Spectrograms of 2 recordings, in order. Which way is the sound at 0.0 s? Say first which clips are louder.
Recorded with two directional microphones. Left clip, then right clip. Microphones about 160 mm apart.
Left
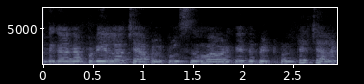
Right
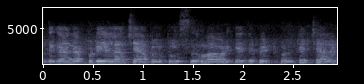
Right 2 dB; 20° left (ahead or behind).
